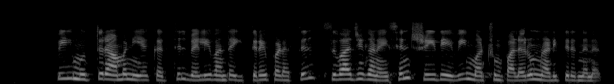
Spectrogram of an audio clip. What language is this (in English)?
Tamil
